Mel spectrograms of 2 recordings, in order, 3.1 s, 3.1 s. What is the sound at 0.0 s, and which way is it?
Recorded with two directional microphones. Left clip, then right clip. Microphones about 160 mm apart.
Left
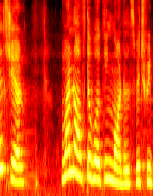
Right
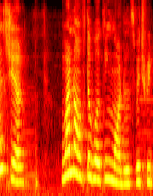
Speech, 35° left (ahead or behind).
